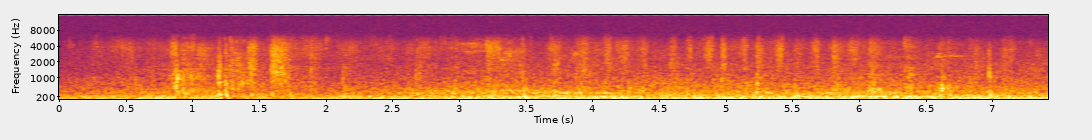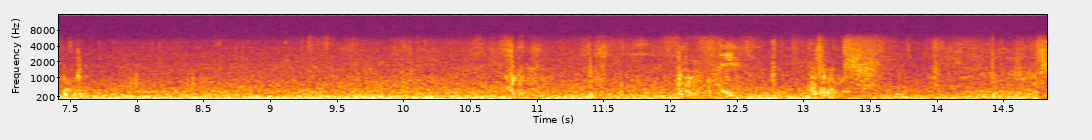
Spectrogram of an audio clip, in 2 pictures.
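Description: A large crowd murmurs steadily in a wide open space.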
